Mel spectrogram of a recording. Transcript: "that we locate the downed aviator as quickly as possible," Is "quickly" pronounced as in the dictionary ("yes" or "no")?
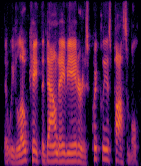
yes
